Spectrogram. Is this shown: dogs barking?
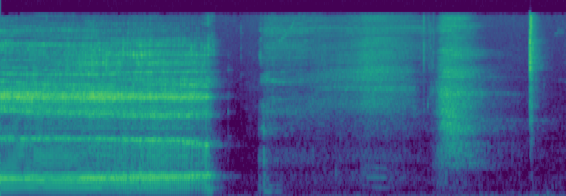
no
